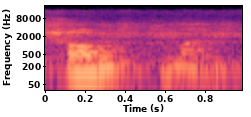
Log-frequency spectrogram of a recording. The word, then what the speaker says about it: সম্মান: আমরা যদি একটা শব্দ বলি, যেমন সম্মান, তিনি আমাকে অনেক সম্মান করেন, তাহলে এটা আমরা কিন্তু আমরা লিখছি দন্তস্ব দিয়ে, কিন্তু উচ্চারণ করছি আমরা তালবস্য দিয়ে, সম্মান, এরকম সম্মান।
